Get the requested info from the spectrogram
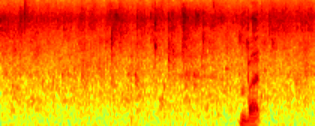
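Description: Mild, steady rain falling: an even hiss with scattered single drops.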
